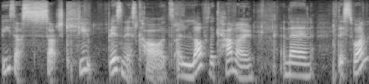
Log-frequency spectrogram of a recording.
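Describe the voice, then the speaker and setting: A woman unboxing handmade charms in a casual vlog, gushing and excitable, with a slightly raspy voice. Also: mid-range voice, unhurried, slight background noise, low-quality recording. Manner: gushing, excitable, many "oh my God" and gasps.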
